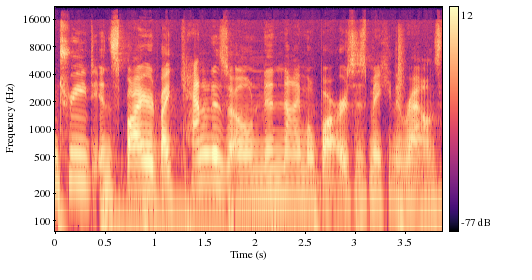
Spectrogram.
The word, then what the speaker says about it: Nanaimo: Well, next, a very real treat, a human treat inspired by Canada's own Nanaimo bars is making the rounds. There's just one small issue. Listen carefully, everyone. It is Nanaimo. Nanaimo.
